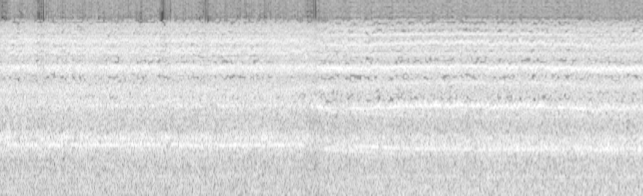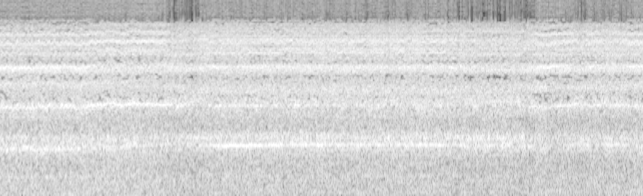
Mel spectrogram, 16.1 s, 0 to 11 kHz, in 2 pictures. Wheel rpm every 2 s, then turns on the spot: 230, 230, 210, 210, 210, 230, 230, 230.
none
